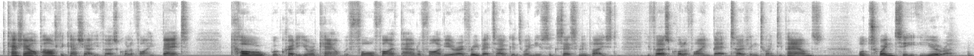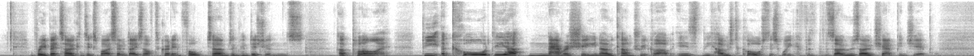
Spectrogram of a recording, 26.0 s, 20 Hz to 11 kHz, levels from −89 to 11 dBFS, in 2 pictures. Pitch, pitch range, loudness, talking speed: 135 Hz, 115-160 Hz, -20 LUFS, 155 wpm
